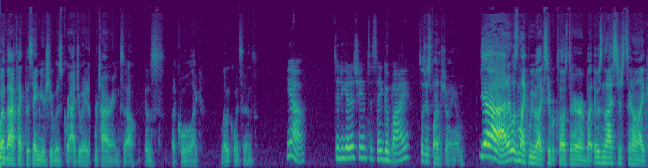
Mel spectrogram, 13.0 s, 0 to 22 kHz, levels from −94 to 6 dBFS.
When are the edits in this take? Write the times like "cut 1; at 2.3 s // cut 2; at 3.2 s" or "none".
cut 1; at 1.8 s

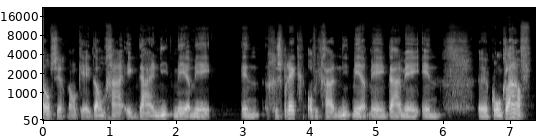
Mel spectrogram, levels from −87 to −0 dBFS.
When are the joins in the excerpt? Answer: none

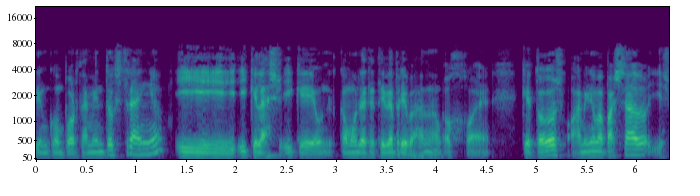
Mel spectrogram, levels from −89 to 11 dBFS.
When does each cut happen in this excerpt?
cut 1; at 1.4 s // cut 2; at 4.1 s // cut 3; at 5.3 s

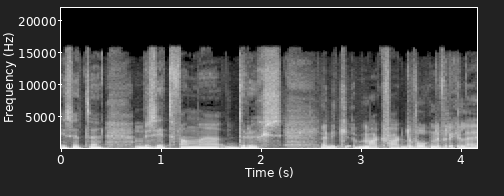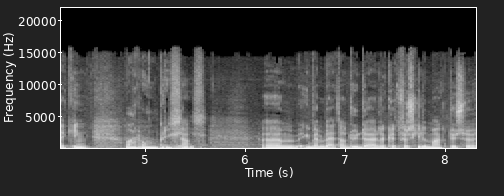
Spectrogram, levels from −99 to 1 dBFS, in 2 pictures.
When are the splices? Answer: cut 1; at 2.6 s // cut 2; at 4.8 s

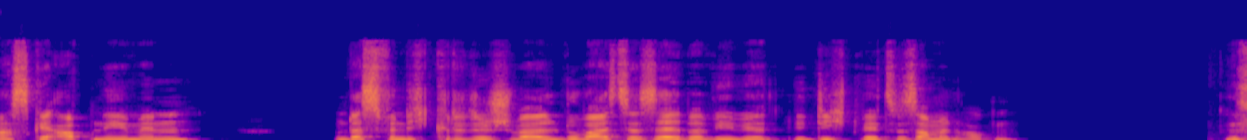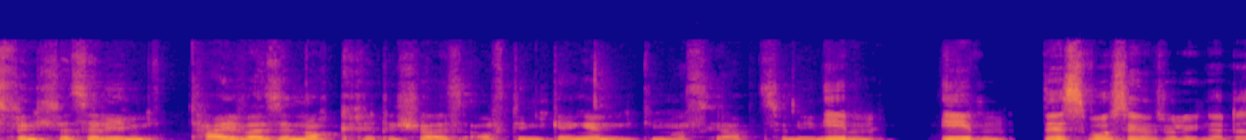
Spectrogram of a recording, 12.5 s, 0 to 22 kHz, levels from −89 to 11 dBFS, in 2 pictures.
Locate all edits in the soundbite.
cut 1; at 11.3 s

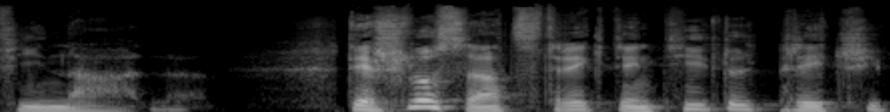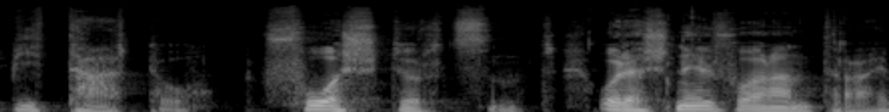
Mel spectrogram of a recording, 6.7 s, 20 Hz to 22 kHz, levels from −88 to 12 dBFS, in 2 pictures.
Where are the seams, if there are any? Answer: cut 1; at 4.3 s

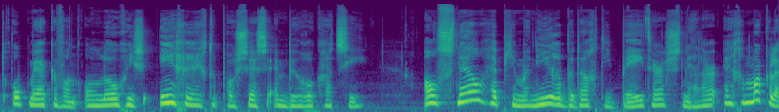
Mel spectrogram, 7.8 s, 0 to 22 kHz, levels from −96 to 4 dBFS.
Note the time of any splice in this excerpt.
none

